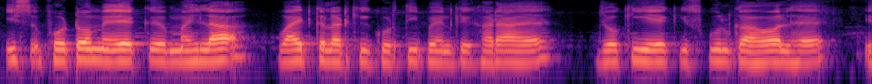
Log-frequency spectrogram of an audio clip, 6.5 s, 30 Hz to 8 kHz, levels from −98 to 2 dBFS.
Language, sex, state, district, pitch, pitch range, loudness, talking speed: Hindi, male, Bihar, Supaul, 145 Hz, 140-150 Hz, -26 LUFS, 185 wpm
